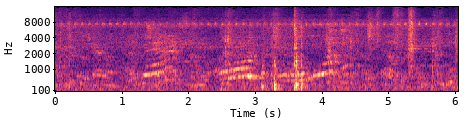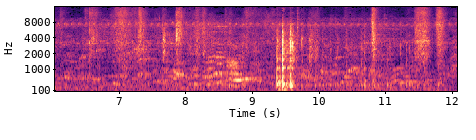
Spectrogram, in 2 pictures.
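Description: A few sharp metal clanks from aluminium steamer trays and lid being handled, the loudest about nine and a half seconds in, under indistinct low talking.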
